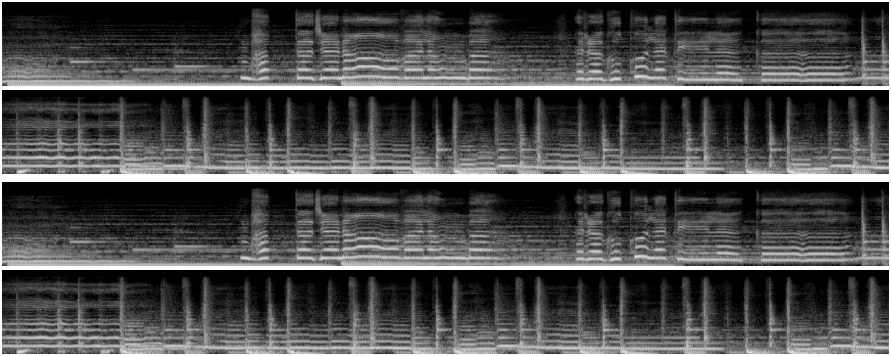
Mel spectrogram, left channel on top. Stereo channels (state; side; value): identical; both; correlation 1.00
